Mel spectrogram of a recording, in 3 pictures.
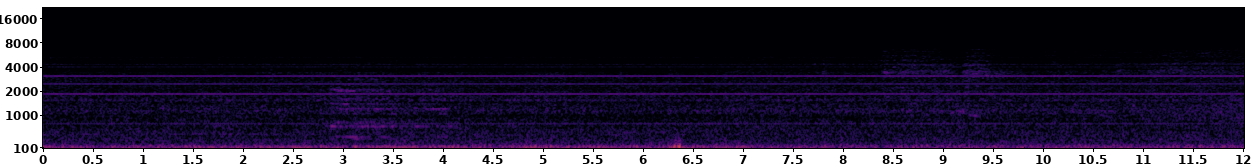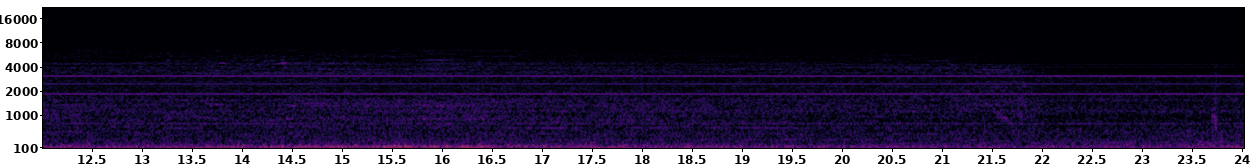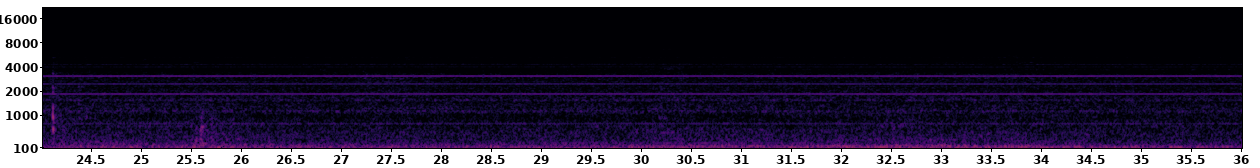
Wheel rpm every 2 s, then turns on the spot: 0, 0, 0, 0, 0, 0, 0, 0, 0, 0, 0, 0, 0, 0, 0, 0, 0, 0.
none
